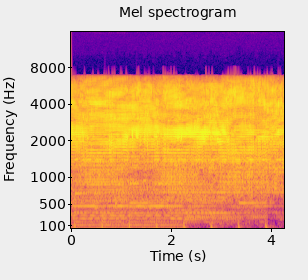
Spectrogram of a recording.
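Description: Cordless electric dog clipper with a snap-on comb running with a steady buzz as it skims hair off a miniature poodle's front leg.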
